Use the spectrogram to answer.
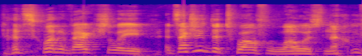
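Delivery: loud, high, laughing as he explains; laughing mockery. Real, not acted. Comic mocks friend's grasp of numbers, laughing and high. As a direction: crack up while mock-explaining, voice climbing. Cracking up at own joke.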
